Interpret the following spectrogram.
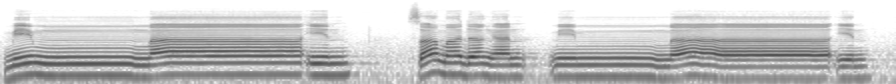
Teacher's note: Dibacanya, didengungkan selama 3 harokat. Mim ma'in sama dengan mim ma'in. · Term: idgham bi gunnah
